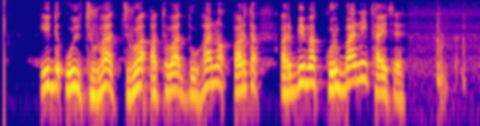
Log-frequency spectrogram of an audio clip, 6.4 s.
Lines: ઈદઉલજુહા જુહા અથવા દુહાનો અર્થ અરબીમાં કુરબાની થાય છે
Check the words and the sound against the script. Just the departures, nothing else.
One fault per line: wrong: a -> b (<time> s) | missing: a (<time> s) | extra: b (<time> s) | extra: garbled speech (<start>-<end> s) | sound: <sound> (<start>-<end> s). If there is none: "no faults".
sound: cough (5.8-6.2 s)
